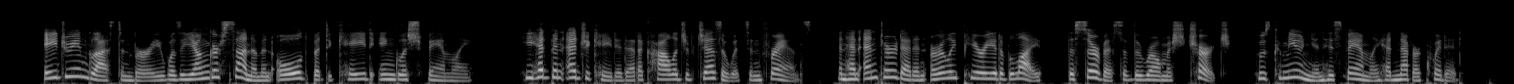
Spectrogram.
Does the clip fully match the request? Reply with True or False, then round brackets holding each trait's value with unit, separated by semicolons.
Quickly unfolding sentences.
False (185 wpm)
